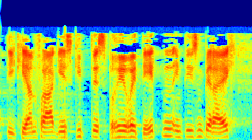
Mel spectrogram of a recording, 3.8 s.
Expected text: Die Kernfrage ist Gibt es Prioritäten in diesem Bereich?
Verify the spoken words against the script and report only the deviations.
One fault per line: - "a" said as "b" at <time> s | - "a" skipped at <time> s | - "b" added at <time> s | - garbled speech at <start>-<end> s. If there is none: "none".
none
